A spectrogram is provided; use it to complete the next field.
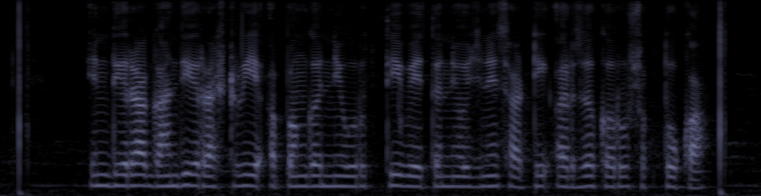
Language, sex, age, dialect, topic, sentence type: Marathi, male, 18-24, Standard Marathi, banking, question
